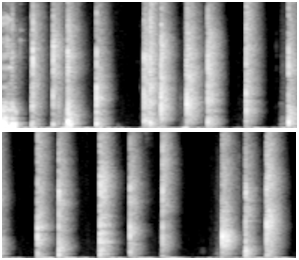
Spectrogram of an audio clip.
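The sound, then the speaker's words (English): People slap their own bodies by hand, producing many sharp, loud slaps in quick clusters with short gaps. The uneven, loosely rhythmic pattern runs throughout, and no one speaks. “slapping your body and me singing the first song that comes into my head.”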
